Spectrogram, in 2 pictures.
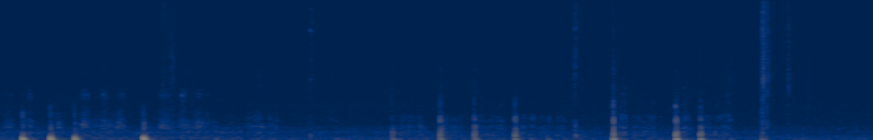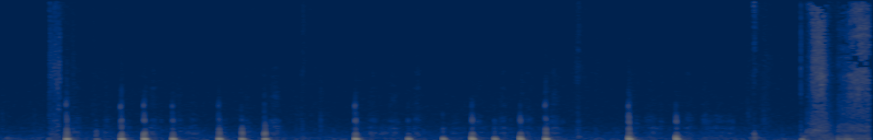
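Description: A stylus taps and clicks against a glass tablet surface.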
